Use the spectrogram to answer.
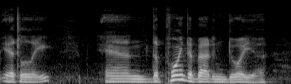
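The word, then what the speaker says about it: nduja: And I'm sorry, there's something I don't recognize, and I'm going to butcher it. Nudja? – Ndoya. – Ndoya. Nailed it.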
